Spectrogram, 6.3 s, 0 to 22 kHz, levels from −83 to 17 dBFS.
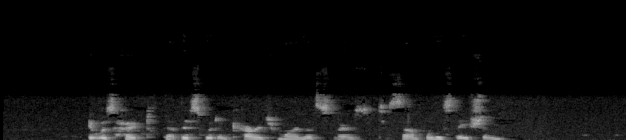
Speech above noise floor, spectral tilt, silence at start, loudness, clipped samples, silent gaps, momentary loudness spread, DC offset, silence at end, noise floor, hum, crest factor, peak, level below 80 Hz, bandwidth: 41 dB; -3 dB/octave; 0.9 s; -21 LUFS; under 0.1%; none; 10 LU; under 0.1%; 1.2 s; -62 dBFS; none; 20 dB; -2 dBFS; -66 dBFS; 7.6 kHz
